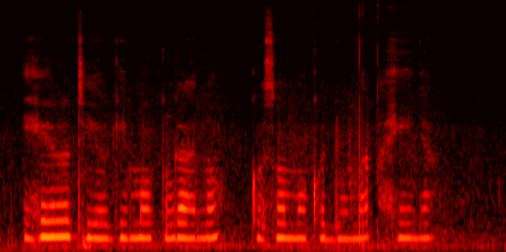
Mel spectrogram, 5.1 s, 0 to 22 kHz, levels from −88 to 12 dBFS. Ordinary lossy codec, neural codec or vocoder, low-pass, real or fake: none; none; none; real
